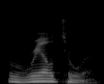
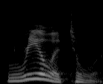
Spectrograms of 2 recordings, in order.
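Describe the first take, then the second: First: It is said with two syllables, like doctor. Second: It is said with an extra middle syllable. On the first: The speaker calls it right. "the word is realtor" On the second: The speaker calls it wrong. "not realtor"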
